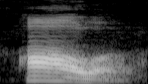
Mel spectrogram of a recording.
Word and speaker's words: hour: hard it is a hour there's no h pronunciation in these three words all right there are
